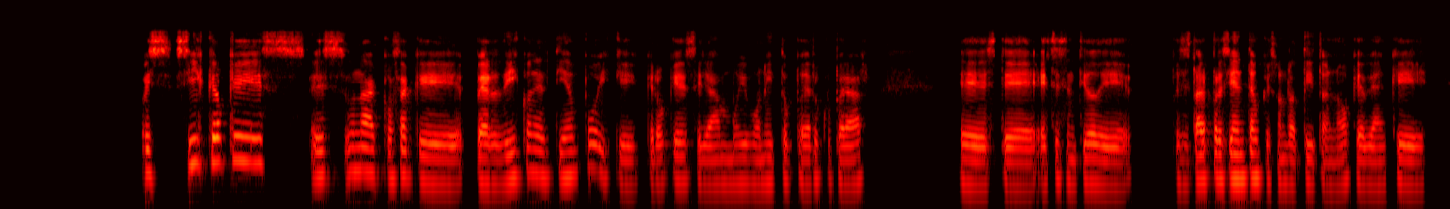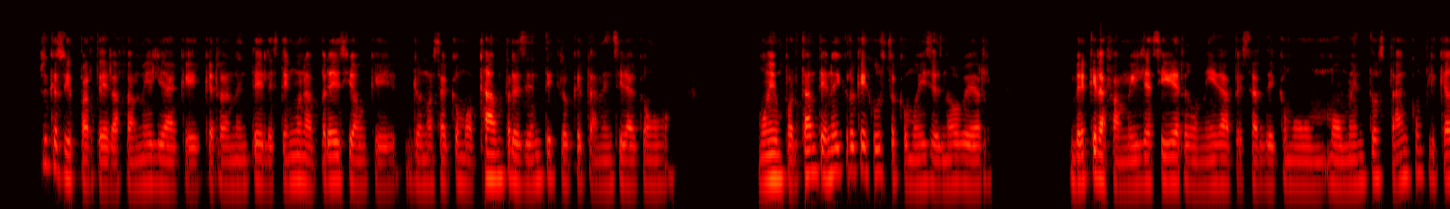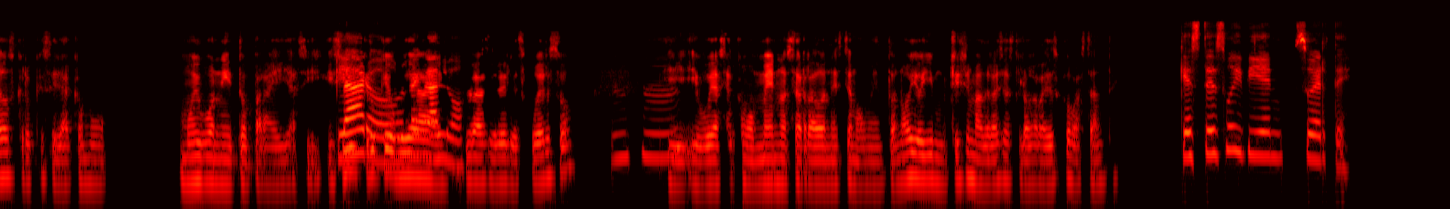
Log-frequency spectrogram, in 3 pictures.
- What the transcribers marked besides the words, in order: chuckle
- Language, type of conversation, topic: Spanish, advice, ¿Cómo puedo aprender a disfrutar las fiestas si me siento fuera de lugar?
- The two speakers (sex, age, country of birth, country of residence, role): female, 50-54, Mexico, Mexico, advisor; male, 30-34, Mexico, Mexico, user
